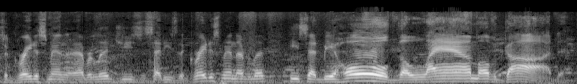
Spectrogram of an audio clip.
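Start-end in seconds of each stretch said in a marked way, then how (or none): none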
